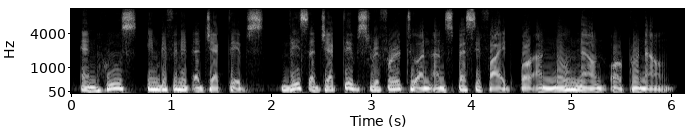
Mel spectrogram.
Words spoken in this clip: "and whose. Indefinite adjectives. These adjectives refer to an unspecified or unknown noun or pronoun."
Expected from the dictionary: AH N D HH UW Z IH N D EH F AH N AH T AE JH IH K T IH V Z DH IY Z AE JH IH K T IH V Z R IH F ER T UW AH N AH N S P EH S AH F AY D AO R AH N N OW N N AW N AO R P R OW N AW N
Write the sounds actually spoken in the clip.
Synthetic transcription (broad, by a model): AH N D HH UW S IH N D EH F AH N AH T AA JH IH K T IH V S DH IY S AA JH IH K T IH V S R IH F ER T UW AH N AH N S P EH S AH F AY D AO R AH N N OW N N AW N AO R P R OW N AW N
